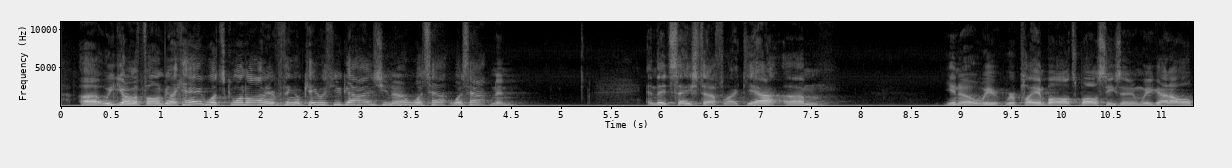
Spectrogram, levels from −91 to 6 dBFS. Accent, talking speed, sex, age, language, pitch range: American, 240 wpm, male, 40-59, English, 130-170 Hz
